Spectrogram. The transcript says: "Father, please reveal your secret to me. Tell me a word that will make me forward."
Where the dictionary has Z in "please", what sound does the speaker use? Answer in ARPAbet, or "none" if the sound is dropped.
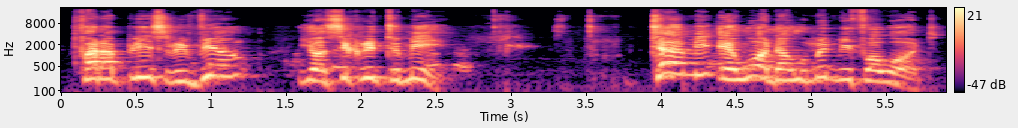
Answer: S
